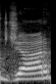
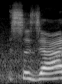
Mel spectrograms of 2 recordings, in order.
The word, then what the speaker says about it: Tsar: यहाँ पर स्पेलिंग आपको CZAR या TSAR लिखी मिलेगी, बट इसको आप सजार या टजार नहीं बोलेंगे। इसका जो प्रोनाउंसिएशन है T और C साइलेंट होने की वजह से यहाँ पर जार ही आप इसको रीड करेंगे।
